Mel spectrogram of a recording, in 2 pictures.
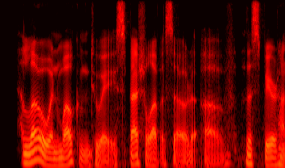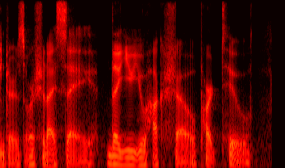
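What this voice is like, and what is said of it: Smooth sexy announcer voice. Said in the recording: “your sexy announcer voice”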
